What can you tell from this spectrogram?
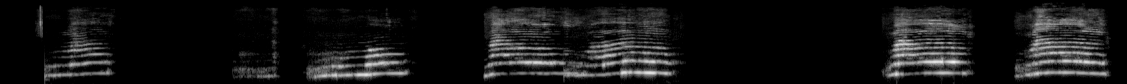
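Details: Domestic cat meowing to call another cat: a series of loud, drawn-out, wavering meows, some rising then falling, about six calls with short silent gaps between them.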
